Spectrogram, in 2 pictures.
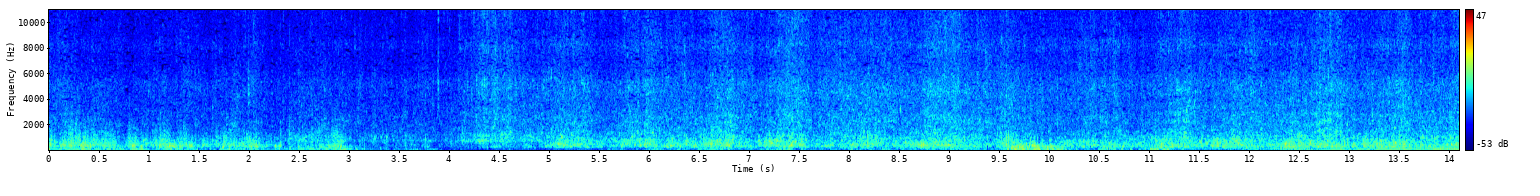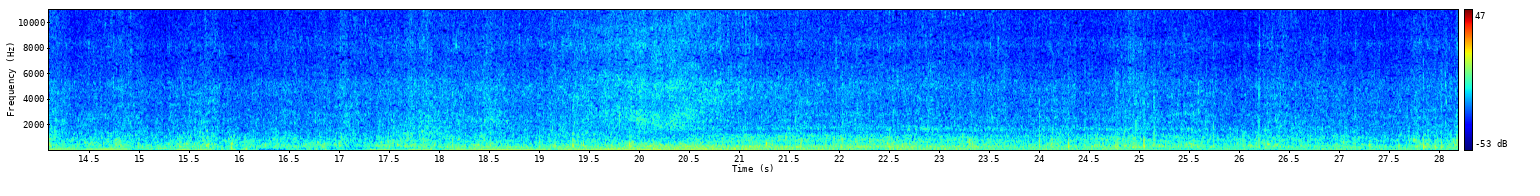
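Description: Rain falling on a flooded street, a steady hiss of water. From about halfway a motor vehicle's engine comes in low and grows louder, loudest about two-thirds of the way through as it passes with a rush of water.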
